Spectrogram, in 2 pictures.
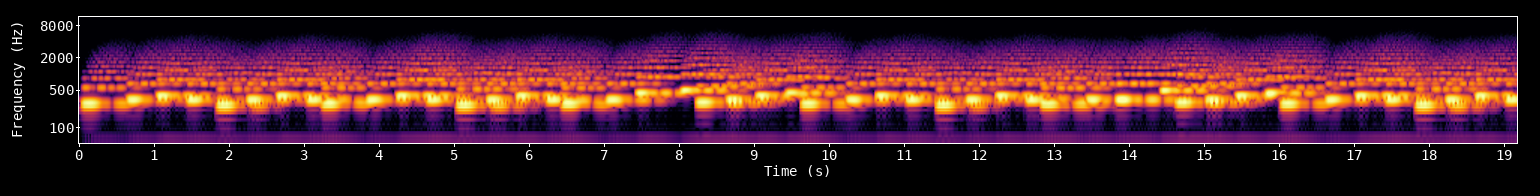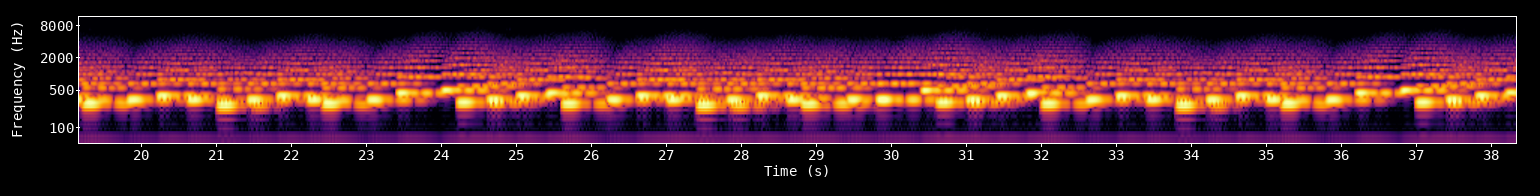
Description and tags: Pixel Cave Echo Melody Loop
Useful in 2d pixel game cave echo environment.
Thank you for the effort.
